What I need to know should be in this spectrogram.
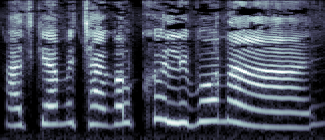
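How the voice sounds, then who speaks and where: Very high, squeaky little boy. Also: fairly even intonation, normal speed, sharp tone, no room sound, heavily acted. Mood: defiant. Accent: Purulia Bengali. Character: stubborn, wheedling little village boy. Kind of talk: amateur cartoon comedy dialogue.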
